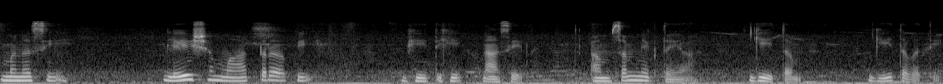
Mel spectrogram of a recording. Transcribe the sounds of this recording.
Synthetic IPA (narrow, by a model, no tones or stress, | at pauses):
mɐnɐsi | leːʃɐmaːt̪ɾɐːpi | bʱiːt̪iɦinaːsḛːt̪ɐmsɐmjɐkt̪ɐja̰ː | ɡiːt̪ɐ̰m | ɡiːt̪ɐʋɐ̰t̪ḭ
